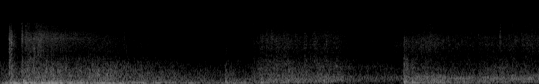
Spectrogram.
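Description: Heavy 155mm gun fire from an M53/M55 self-propelled gun in a video game, a sustained low booming rumble with a fresh blast near the end, loud and without talk.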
